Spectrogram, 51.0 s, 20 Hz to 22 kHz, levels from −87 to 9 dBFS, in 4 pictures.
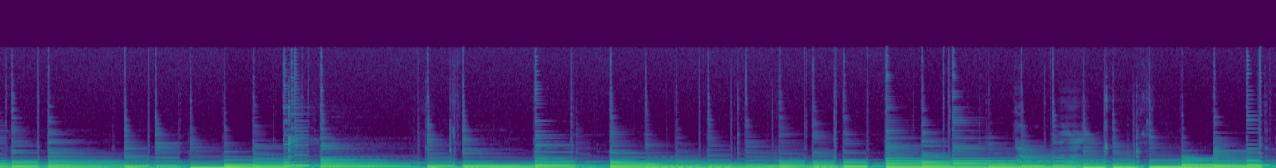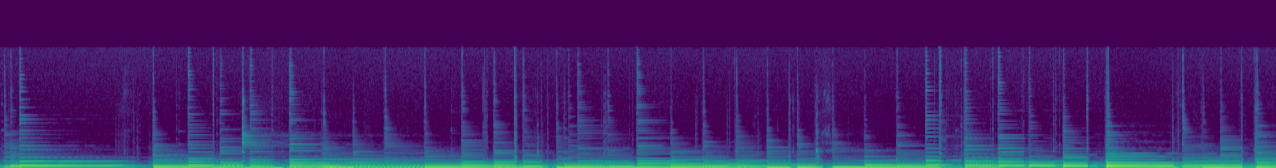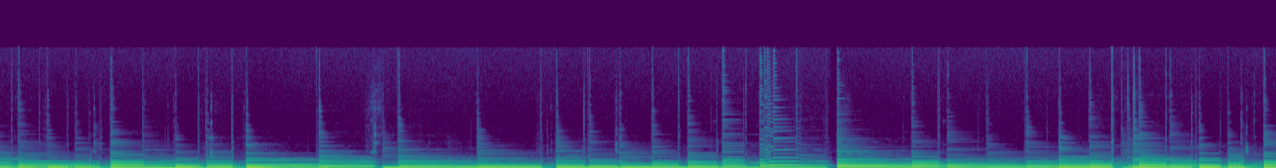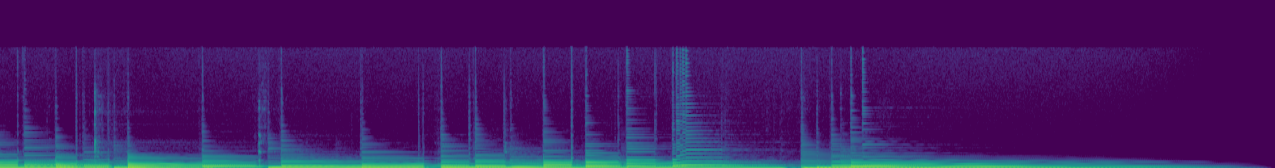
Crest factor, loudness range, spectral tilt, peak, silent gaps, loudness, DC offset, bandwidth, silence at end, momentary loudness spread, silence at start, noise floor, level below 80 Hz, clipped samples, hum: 14 dB; 3 LU; -11 dB/octave; -2 dBFS; none; -17 LUFS; under 0.1%; 5 kHz; 0.75 s; 7 LU; 0 s; -55 dBFS; -40 dBFS; under 0.1%; none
